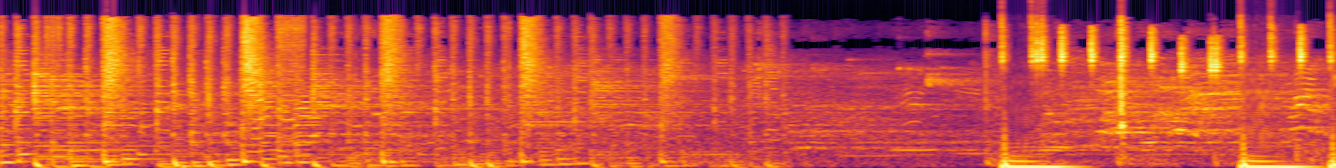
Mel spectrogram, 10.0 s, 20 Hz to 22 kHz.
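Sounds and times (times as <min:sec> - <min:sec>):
music playing: 0:00.0 - 0:10.0
sneaker squeak: 0:06.7 - 0:07.5.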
